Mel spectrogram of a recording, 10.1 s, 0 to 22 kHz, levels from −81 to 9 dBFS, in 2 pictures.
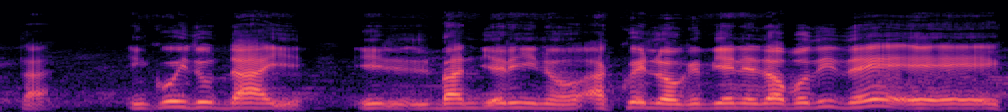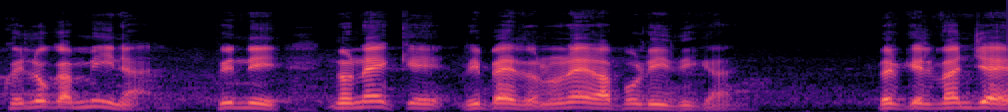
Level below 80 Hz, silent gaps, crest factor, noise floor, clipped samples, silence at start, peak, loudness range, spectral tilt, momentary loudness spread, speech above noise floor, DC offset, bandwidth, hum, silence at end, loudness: -70 dBFS; none; 20 dB; -54 dBFS; under 0.1%; 0.1 s; 0 dBFS; 2 LU; -4.5 dB/octave; 13 LU; 34 dB; under 0.1%; 14.5 kHz; none; 0 s; -20 LUFS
